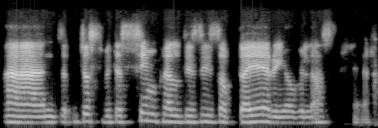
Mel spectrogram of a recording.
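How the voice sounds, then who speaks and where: Woman guest speaker, unhurried measured delivery, muffled lo-fi call audio. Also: lowish voice, flat delivery, bright, forceful tone. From Afghanistan. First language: Dari. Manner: measured, with frequent uh pauses. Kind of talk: personal talk on a video call.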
